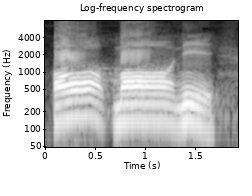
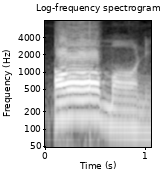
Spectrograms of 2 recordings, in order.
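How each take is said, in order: First: All syllables have equal pitch, loudness and length. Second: The stress is on the first syllable. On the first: "높이가 같아요. 크기도 같아요. 길이도 같아요" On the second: "앞에가 강조가 되면은"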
